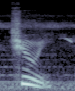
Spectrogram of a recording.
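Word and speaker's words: Chui (吹): Chui, pronounced like chew, with a forceful exhale, which is associated with the kidneys.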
